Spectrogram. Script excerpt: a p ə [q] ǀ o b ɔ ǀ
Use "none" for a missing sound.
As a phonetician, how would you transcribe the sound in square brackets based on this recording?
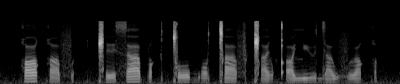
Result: q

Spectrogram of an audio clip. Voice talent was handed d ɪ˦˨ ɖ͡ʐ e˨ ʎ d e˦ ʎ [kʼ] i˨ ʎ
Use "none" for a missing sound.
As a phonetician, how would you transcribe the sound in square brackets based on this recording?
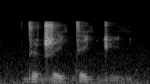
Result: ɡ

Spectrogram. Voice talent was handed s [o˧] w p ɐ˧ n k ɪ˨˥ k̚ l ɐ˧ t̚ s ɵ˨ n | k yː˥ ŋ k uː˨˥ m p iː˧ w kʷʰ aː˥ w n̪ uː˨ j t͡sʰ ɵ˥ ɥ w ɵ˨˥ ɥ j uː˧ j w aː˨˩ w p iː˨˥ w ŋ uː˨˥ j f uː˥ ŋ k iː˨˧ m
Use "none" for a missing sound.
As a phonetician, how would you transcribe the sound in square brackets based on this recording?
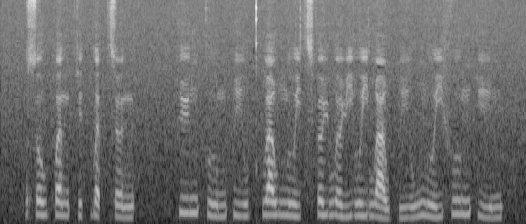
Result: o˧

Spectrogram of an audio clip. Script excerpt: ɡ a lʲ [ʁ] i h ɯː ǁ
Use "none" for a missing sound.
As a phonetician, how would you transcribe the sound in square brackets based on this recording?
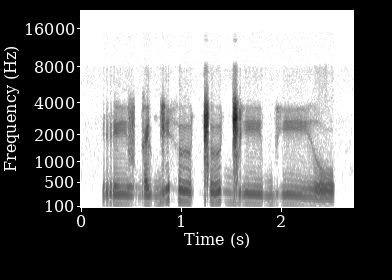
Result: ɡ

